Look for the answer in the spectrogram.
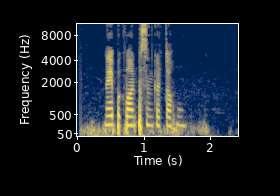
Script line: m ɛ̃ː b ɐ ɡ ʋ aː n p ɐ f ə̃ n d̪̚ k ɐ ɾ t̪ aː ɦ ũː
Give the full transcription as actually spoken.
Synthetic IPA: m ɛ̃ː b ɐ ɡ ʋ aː n p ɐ s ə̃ n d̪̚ k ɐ ɾ t̪ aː ɦ ũː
